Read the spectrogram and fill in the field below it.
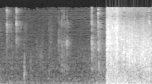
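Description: A shotgun clicks as shells are loaded into it.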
